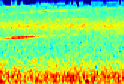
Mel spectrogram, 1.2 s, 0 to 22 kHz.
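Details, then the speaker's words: Pentax AF280T flash, bought in unknown condition, after cleaning battery corrosion and trying different batteries: a thin high-pitched whine rising slightly then holding steady as it finally charges normally, apparently after misaligned battery contacts. "oh my gosh it just it just kicked in the sensors weren't lined up oh my God yes oh oh my gosh it just kicked in I heard it the light"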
